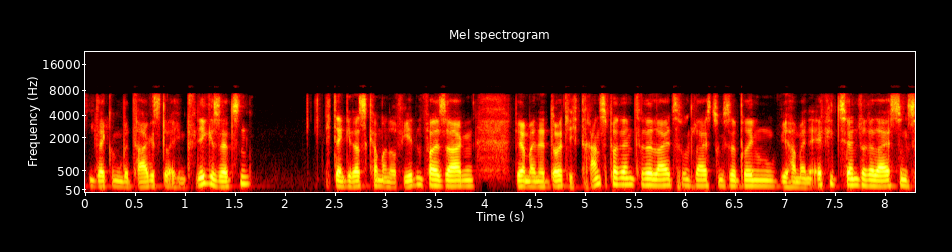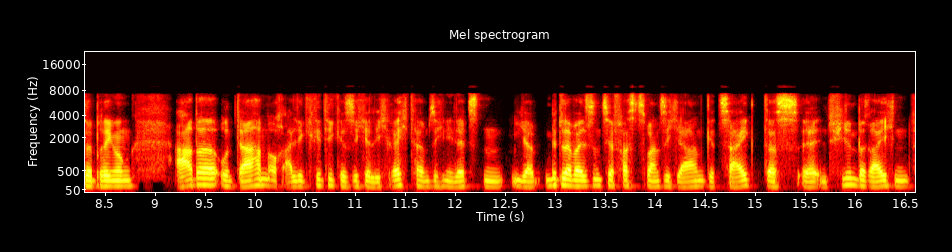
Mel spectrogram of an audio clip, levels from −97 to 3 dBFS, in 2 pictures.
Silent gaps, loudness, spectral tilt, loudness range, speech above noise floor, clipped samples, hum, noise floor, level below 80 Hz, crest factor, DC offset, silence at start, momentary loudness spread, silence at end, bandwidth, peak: none; -20 LUFS; -3.5 dB/octave; 3 LU; 35 dB; under 0.1%; none; -55 dBFS; -66 dBFS; 18 dB; under 0.1%; 0.05 s; 9 LU; 0 s; 7.6 kHz; -2 dBFS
